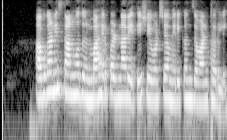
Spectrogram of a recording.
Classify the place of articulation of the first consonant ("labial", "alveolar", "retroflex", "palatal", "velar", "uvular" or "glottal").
labial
